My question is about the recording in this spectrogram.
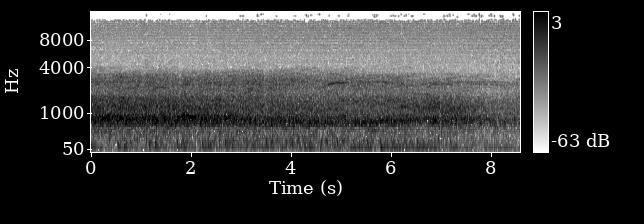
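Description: Stadium crowd noise from a large football crowd: a steady, dense din of many voices that eases off over the last few seconds.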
